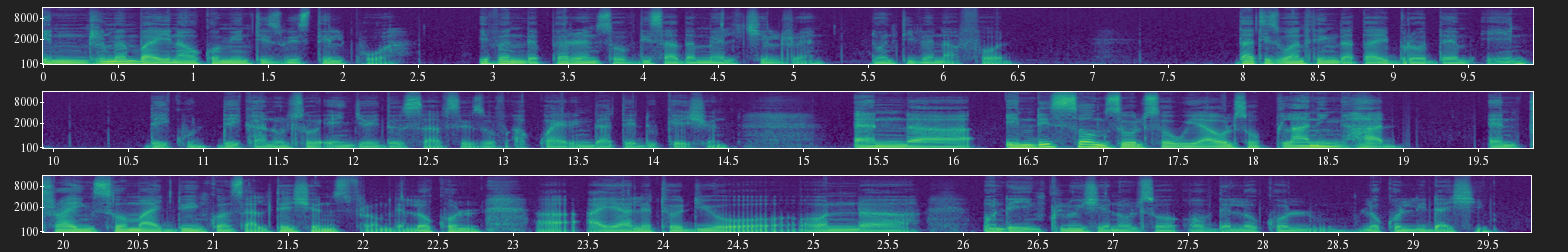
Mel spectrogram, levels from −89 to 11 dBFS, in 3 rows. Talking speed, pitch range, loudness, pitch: 155 wpm, 90-110 Hz, -17 LUFS, 100 Hz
